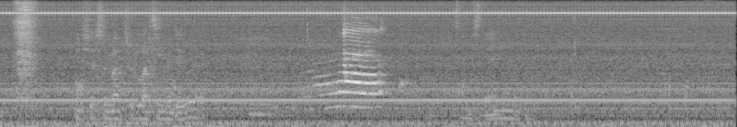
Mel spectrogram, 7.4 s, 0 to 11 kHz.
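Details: Domestic cat Sasha calling while giving birth to three kittens on May 14th, 2011, indoors: a single drawn-out, wavering meow midway through, with quiet human voices and a steady low hum around it.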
